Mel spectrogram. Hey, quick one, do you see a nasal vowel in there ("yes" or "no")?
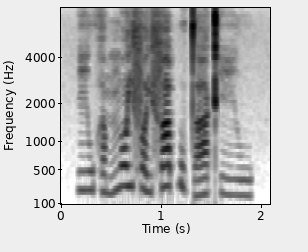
no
